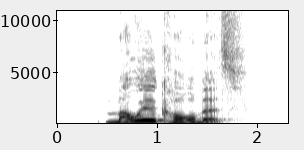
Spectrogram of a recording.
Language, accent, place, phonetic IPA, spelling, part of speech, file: German, Germany, Berlin, [ˈmaʊ̯lˌkɔʁbəs], Maulkorbes, noun, De-Maulkorbes.ogg
- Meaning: genitive singular of Maulkorb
